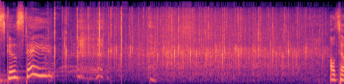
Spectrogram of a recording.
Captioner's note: applause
